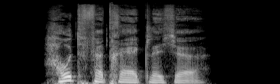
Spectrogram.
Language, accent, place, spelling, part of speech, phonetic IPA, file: German, Germany, Berlin, hautverträgliche, adjective, [ˈhaʊ̯tfɛɐ̯ˌtʁɛːklɪçə], De-hautverträgliche.ogg
- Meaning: inflection of hautverträglich: 1. strong/mixed nominative/accusative feminine singular 2. strong nominative/accusative plural 3. weak nominative all-gender singular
